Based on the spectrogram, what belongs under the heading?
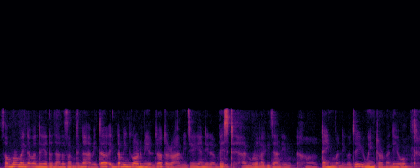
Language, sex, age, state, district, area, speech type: Nepali, female, 30-45, West Bengal, Darjeeling, rural, spontaneous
